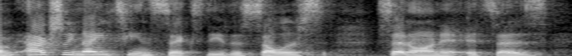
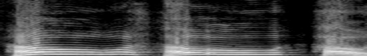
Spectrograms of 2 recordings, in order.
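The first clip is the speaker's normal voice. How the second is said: high, hearty Santa laugh; jolly ho ho ho; 6 semitones higher, 3 dB louder, much slower than usual. Pretend. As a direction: belt it out like Santa Claus. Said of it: "It's not Christmas".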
